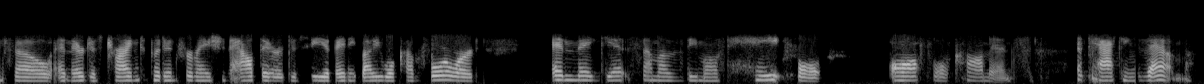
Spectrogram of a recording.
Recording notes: We will be taking live callers during this episode.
